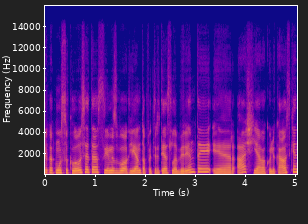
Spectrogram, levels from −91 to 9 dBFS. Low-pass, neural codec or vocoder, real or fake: 14.4 kHz; autoencoder, 48 kHz, 128 numbers a frame, DAC-VAE, trained on Japanese speech; fake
